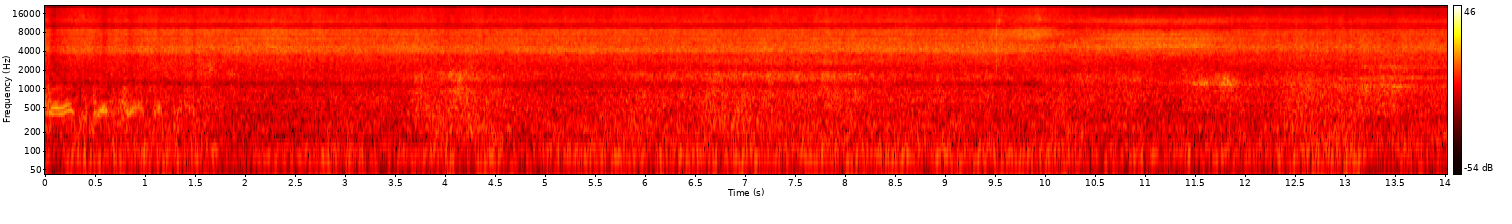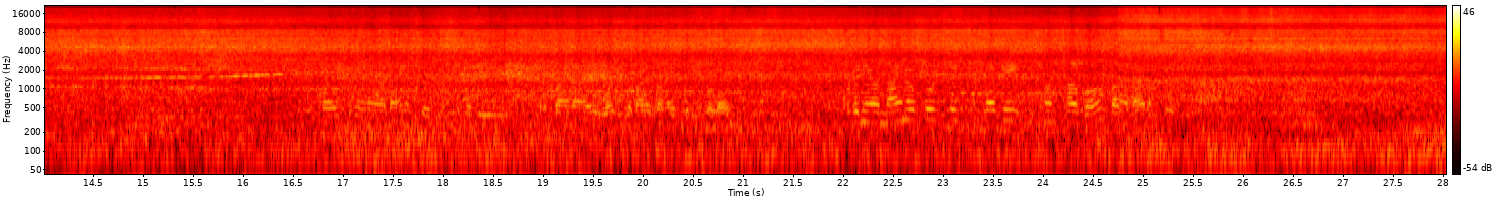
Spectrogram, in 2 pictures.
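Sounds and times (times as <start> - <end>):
jet airliner engines rumbling: 0.0 - 28.0.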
